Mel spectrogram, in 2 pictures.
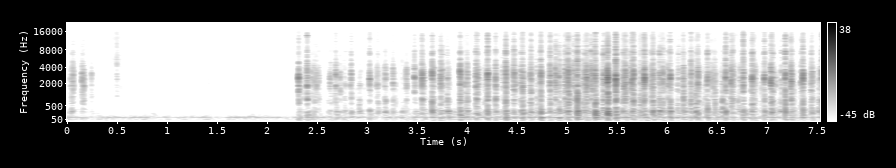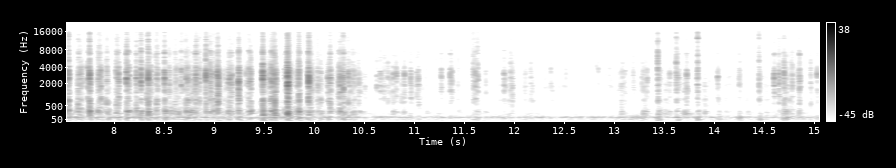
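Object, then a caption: Plastic computer keyboard. Fingertips type rapidly on the hollow keys of a black full-size plastic computer keyboard, producing bright, sharp plastic clicks that stop almost instantly. After about two seconds of near silence with a few faint taps, a dense burst of fast typing runs until about 10.5 seconds, then thins to scattered keystrokes to the end.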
